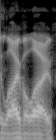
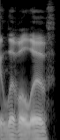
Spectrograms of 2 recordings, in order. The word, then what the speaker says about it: Live A Live: still going to say livea live based on like what the Japanese uh katakana says. You're supposed to sort of say it as um it's it's it's pronounced the same on both words.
